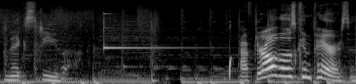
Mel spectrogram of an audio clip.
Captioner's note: bell dings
